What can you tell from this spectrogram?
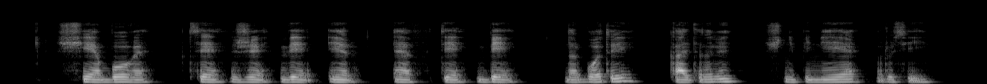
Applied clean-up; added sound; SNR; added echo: none; none; none; reverberation time 0.4 s.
